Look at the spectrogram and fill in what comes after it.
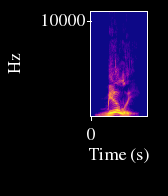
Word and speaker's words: Milli Vanilli: I was talking to my daughter today about Melly Vanelli. Did I say that right? – I don't think so. – The guys that were limp syncing. Melly Vanelli. – I don't think there's an E in there. – Menelli? – Millie.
